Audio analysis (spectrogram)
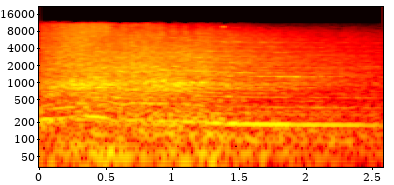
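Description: A video game car engine roars loudly at high revs, a dense, sustained whine that eases off slightly toward the end.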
